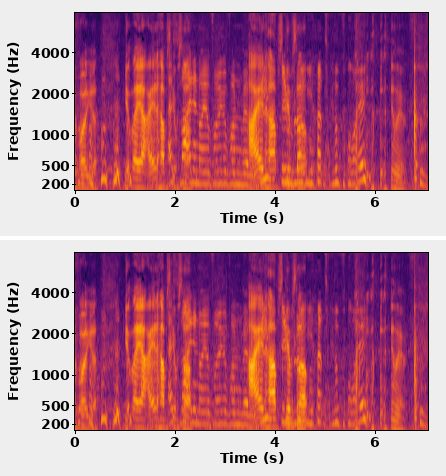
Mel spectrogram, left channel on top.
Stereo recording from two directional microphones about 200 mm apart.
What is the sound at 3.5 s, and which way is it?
Speech, 15° left (ahead or behind).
